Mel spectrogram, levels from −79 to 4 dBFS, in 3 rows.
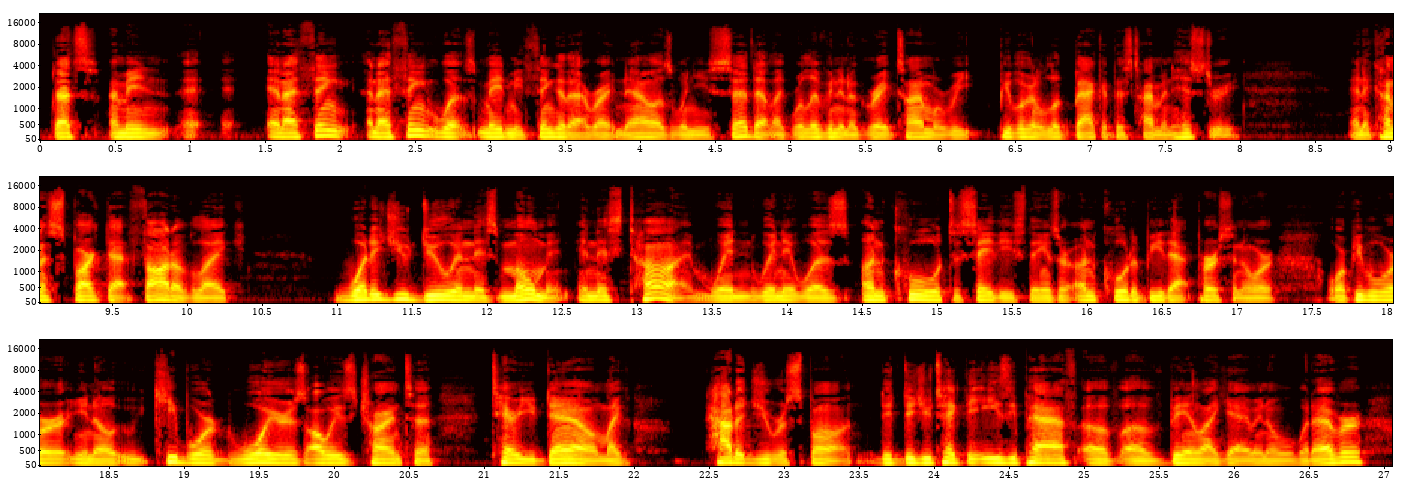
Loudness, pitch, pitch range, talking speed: -19 LUFS, 115 Hz, 110-130 Hz, 245 wpm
